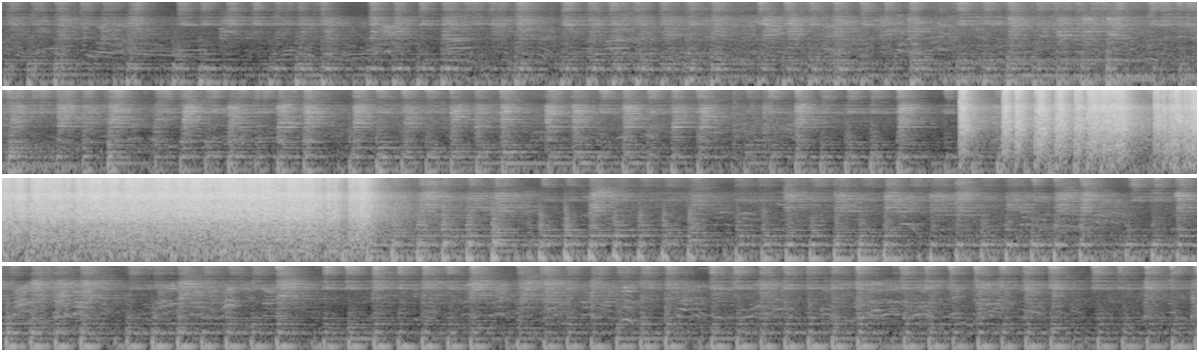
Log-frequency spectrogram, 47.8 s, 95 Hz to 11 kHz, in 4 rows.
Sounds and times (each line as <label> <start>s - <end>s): firecrackers 20.9s - 29.0s
Fireworks 21.6s - 28.4s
